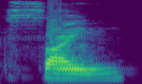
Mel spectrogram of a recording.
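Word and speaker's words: sign: यह आंसर नहीं होगा नेक्स्ट साइन साइन में जी साइलेंट है सिंग में और रिंग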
